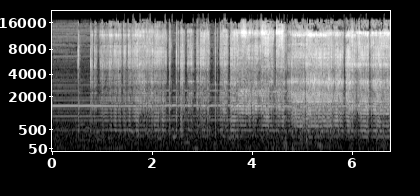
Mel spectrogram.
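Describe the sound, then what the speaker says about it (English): A Hardell rotary tool grinds around the rough edge of a seashell, a steady high whining buzz with a gritty rasp that surges and dips as the bit moves along the shell, close and fairly loud with no talking. "I'm going to use the grinder to grind all the way around it to make it nice and smooth"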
